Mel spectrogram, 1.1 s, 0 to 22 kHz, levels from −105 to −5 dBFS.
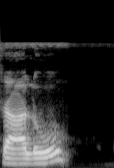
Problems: constant background noise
